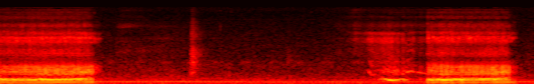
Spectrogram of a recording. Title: My Dog Snores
